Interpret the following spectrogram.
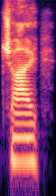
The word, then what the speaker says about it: Chai: to say Fier chai I do know that's her first name that is how you pronounce her first name chai is a Phil Filipino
